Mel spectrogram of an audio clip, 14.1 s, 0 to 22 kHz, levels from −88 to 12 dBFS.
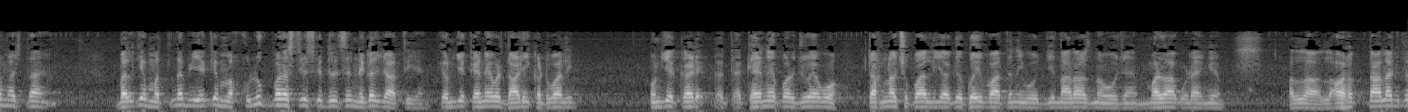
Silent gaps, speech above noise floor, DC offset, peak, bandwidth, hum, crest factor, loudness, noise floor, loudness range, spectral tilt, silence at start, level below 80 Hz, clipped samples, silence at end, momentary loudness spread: none; 26 dB; under 0.1%; 0 dBFS; 8 kHz; none; 20 dB; -20 LUFS; -45 dBFS; 2 LU; -4 dB/octave; 0 s; -54 dBFS; under 0.1%; 0 s; 10 LU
